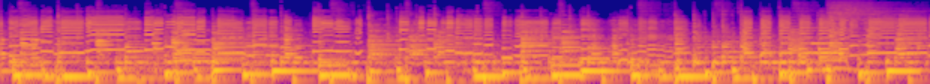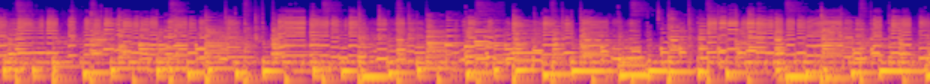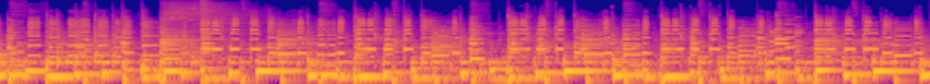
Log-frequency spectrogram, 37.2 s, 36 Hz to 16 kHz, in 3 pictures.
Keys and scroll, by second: 0.4 space, 0.9 Escape, 2.6 r, 15.6 e, 22.2 p, 26.1 2, 26.5 0, 26.7 Return, 27.6 space, 28.0 Escape, 31.2 r.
